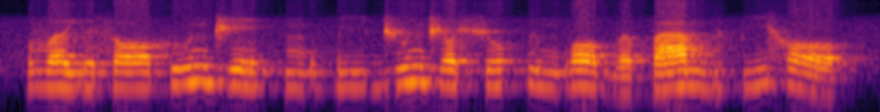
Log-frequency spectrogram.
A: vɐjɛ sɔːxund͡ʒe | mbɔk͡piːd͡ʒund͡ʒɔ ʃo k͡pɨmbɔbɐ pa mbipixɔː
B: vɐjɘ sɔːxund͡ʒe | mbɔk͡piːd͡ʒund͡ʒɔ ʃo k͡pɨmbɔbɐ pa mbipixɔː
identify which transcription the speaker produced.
B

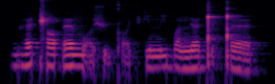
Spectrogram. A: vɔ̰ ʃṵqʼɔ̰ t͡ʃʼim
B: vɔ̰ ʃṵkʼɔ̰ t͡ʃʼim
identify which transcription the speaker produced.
B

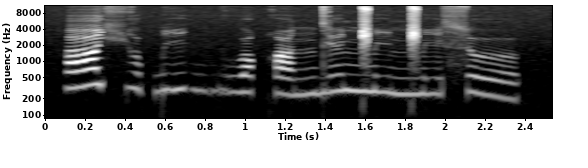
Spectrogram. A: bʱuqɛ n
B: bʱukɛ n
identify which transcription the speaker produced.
A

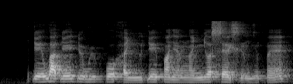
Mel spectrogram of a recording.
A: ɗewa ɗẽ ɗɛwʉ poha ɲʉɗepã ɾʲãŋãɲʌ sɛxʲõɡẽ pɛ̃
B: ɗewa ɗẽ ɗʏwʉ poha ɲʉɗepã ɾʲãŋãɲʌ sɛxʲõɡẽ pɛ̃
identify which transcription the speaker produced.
B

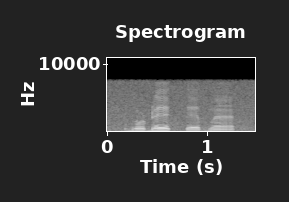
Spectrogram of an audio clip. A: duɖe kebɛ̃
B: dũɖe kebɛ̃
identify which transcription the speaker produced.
A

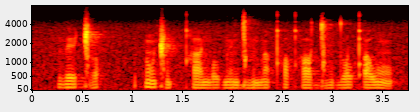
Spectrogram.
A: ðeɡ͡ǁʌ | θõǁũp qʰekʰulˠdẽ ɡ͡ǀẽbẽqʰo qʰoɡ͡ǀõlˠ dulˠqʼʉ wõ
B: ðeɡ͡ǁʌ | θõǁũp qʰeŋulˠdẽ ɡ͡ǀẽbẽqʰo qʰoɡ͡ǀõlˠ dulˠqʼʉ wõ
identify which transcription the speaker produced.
B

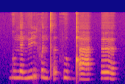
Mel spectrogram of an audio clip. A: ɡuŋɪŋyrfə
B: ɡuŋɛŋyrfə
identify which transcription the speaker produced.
B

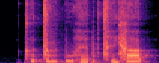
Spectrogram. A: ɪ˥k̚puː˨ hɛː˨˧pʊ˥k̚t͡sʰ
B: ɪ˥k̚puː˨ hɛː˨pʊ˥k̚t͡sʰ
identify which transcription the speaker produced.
B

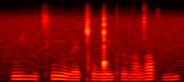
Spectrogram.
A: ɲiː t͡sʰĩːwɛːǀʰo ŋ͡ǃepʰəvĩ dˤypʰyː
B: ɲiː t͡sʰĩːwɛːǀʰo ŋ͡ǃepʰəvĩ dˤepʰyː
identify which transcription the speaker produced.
A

